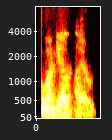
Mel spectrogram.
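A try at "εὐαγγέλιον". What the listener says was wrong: That's an in at the end. You're making the mistakes like I used to make of thinking that it's like, oh, it's a V, but no, it's not.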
